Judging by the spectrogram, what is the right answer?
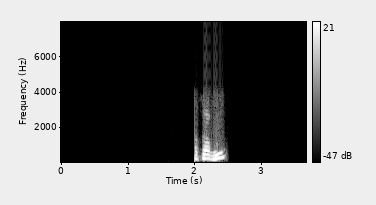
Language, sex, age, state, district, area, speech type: Santali, male, 45-60, Jharkhand, East Singhbhum, rural, conversation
